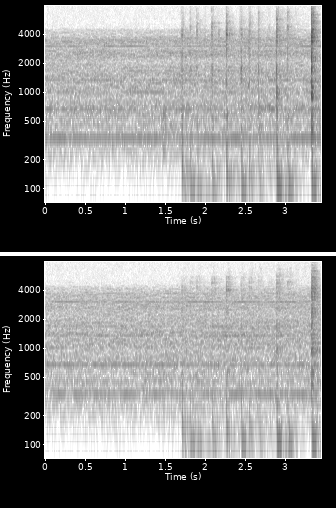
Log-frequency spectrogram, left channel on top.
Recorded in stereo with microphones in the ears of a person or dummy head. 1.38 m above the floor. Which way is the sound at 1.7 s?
40° left (ahead or behind).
